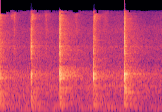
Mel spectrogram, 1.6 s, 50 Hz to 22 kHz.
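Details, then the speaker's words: 2005 Hyundai Santa Fe, rattle on acceleration, tapping the exhaust shields further down: four sharp taps ringing briefly and dying clean with no buzz; shields solid. "So we're going on down, all the way down. Everything seems pretty solid."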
